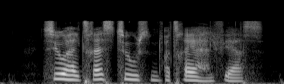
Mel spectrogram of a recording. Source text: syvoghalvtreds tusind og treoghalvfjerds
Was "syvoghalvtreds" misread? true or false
false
